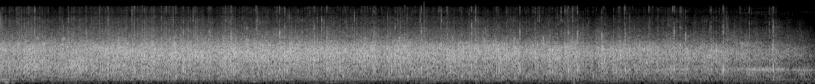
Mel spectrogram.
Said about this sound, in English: Ed, you heard the applause.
